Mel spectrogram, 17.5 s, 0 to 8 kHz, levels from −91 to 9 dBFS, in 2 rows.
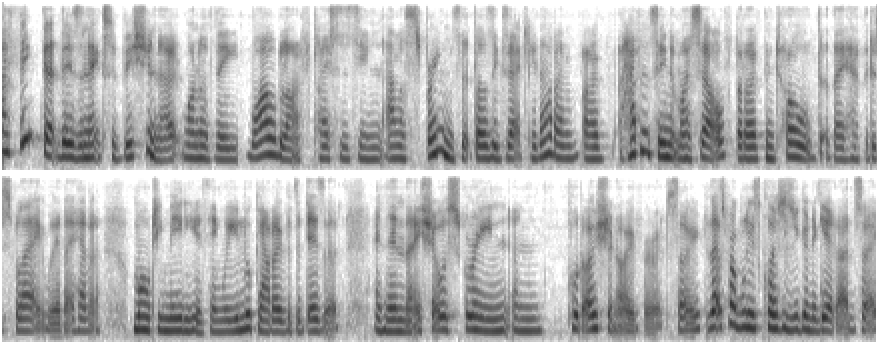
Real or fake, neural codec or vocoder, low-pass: fake; codec, 24 kHz, 6 kbps, HILCodec; 7.2 kHz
